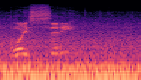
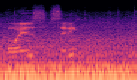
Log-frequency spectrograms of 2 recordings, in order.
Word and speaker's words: Boise City: Oklahoma go through Boise City Oklahoma which is pronounced voice City almost like it's the boys City but it's spelled Boise City if you uh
